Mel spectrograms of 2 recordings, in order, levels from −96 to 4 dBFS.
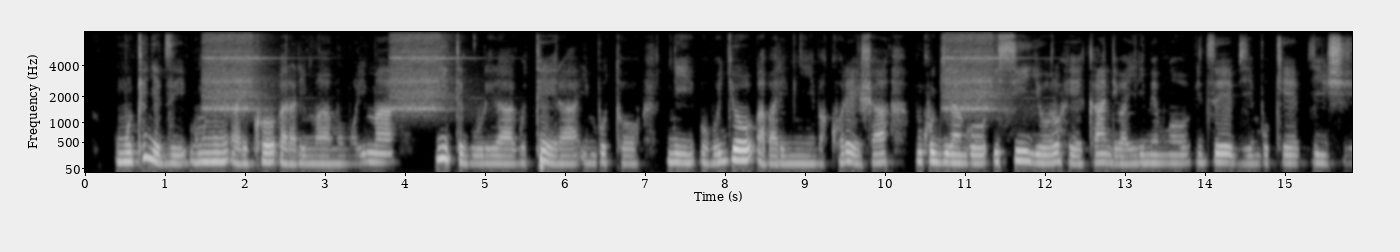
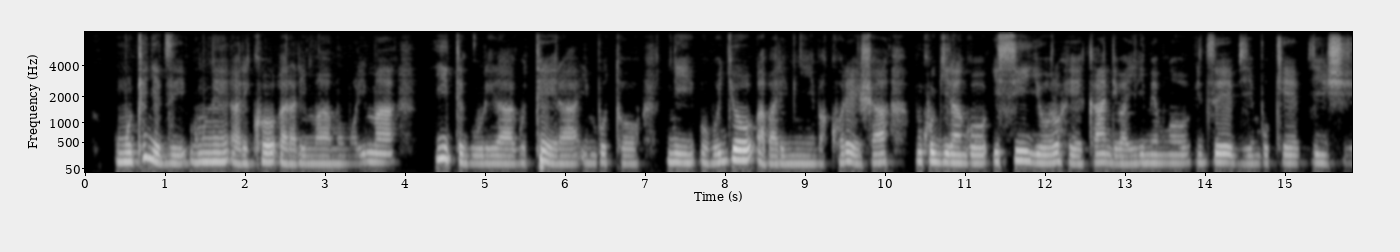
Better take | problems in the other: second | background sound (Doorbell); 12 dB below the speech

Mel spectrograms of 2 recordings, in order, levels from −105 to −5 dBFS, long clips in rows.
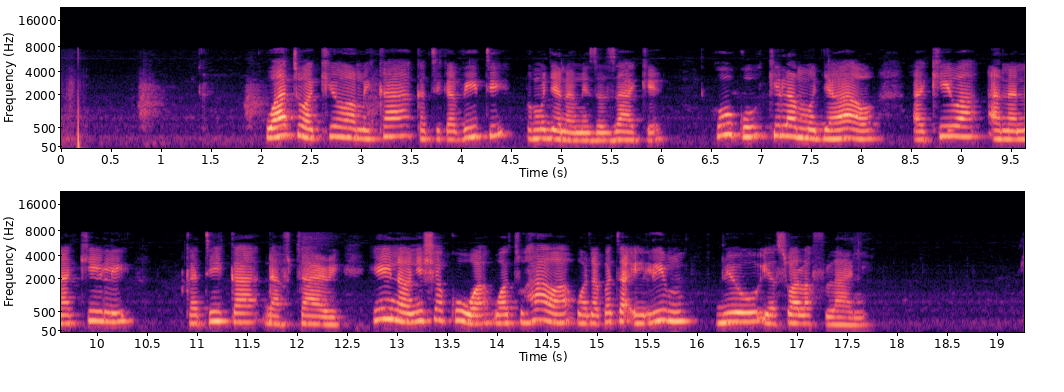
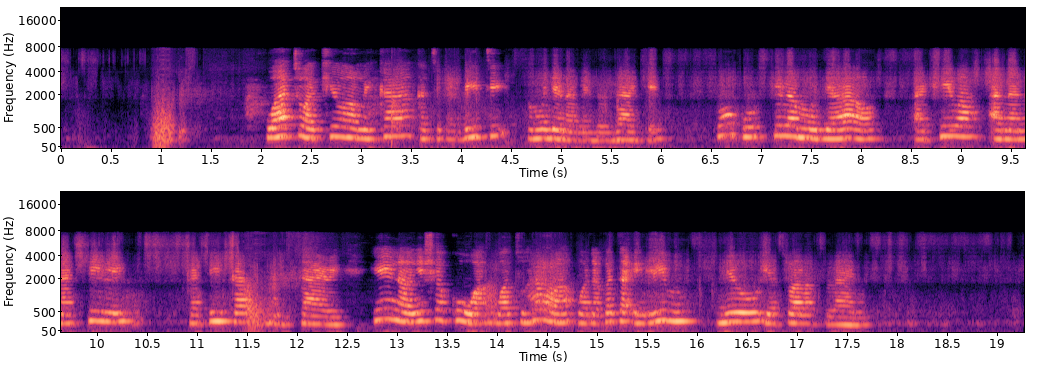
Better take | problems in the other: first | noise reduction (neural separator model SepFormer DNS4)

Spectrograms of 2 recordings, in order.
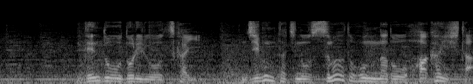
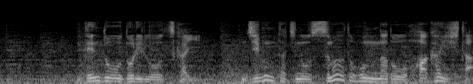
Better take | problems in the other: second | background sound (Brass instrument); 14 dB below the speech

